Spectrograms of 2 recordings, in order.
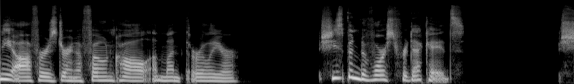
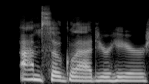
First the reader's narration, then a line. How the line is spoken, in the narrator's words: she chuckles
